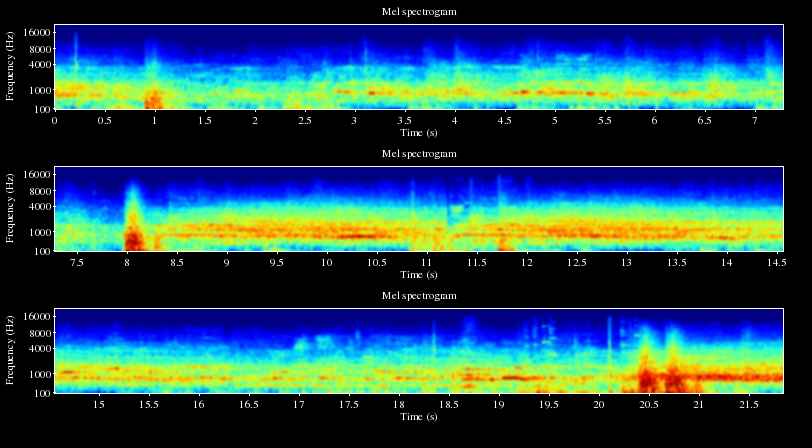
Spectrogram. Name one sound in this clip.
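Bodies slam hard onto a wrestling mat with loud thuds.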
